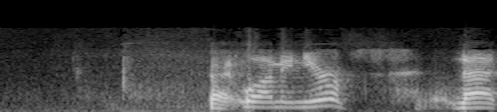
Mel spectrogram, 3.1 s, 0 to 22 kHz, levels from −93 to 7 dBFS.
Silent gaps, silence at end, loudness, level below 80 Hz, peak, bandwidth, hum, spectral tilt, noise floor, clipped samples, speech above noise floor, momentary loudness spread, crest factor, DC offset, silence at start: none; 0 s; -18 LUFS; -52 dBFS; -2 dBFS; 7.8 kHz; none; -7 dB/octave; -51 dBFS; under 0.1%; 34 dB; 23 LU; 20 dB; under 0.1%; 0.75 s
